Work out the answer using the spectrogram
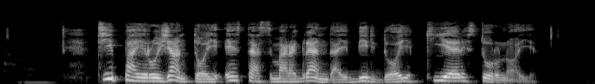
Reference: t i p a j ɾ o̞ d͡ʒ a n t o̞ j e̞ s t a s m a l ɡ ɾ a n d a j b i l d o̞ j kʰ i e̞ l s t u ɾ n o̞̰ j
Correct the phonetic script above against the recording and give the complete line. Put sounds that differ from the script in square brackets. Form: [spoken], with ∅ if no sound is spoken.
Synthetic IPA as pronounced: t i p a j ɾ o̞ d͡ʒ a n t o̞ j e̞ s t a s m a l ɡ ɾ a n d a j b i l d o̞ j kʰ i e̞ l s t u ɾ n o̞̰ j

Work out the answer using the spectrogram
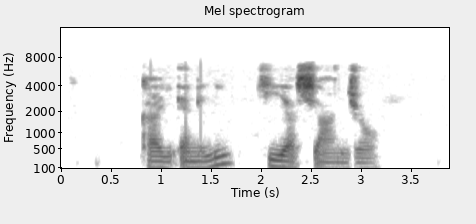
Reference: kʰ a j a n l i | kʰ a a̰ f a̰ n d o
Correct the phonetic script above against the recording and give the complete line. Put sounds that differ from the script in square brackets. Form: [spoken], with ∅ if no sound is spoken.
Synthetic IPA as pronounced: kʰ a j [e] n l i | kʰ [i] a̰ [ʃ] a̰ n [d͡ʒ] o

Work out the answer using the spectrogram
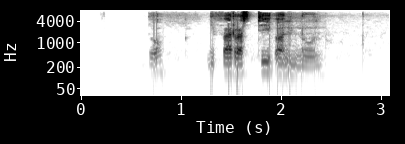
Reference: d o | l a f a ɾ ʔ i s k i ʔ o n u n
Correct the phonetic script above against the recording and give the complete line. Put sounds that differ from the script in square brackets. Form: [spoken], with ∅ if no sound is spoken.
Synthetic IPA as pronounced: d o | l [i] f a ɾ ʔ [a] s [t] i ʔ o [nː] u n

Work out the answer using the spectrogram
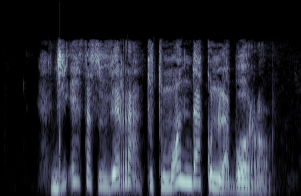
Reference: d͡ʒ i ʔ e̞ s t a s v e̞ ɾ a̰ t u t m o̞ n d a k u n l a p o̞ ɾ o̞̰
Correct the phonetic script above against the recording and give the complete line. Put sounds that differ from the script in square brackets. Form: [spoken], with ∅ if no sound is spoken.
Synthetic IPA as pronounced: d͡ʒ i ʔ e̞ s t a s v e̞ ɾ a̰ t u t m o̞ n d a k u n l a [b] o̞ ɾ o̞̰

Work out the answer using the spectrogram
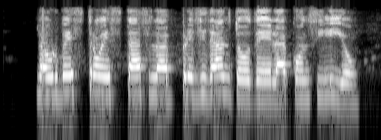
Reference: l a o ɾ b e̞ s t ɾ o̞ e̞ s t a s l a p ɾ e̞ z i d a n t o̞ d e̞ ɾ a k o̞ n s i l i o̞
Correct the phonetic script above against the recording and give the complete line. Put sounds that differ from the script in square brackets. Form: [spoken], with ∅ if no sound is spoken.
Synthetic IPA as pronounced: l a [u] ɾ b e̞ s t ɾ o̞ e̞ s t a s l a p ɾ e̞ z i d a n t o̞ d e̞ [l] a k o̞ n s i l i o̞

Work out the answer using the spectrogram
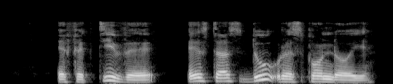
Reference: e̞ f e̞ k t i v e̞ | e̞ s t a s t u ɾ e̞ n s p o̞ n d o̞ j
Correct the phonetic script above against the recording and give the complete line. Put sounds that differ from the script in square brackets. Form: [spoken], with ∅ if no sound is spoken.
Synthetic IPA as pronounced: e̞ f e̞ k t i v e̞ | e̞ s t a s [d] u ɾ e̞ [∅] s p o̞ n d o̞ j

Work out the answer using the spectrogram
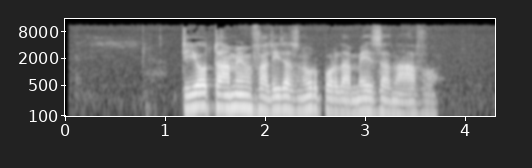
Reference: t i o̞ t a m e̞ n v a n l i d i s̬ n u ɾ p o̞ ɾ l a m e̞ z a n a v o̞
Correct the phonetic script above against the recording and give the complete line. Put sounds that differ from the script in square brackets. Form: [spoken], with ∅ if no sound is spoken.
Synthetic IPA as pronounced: t i o̞ t a m e̞ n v a [∅] l i d [a] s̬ n u ɾ p o̞ ɾ l a m e̞ z a n a v o̞

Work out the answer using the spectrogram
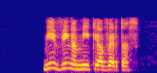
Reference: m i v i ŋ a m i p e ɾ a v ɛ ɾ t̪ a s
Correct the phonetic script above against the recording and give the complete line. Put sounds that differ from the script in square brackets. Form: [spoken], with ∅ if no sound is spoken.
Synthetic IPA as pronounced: m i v i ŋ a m i [k] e [∅] a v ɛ ɾ t̪ a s

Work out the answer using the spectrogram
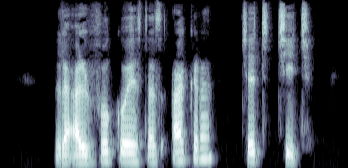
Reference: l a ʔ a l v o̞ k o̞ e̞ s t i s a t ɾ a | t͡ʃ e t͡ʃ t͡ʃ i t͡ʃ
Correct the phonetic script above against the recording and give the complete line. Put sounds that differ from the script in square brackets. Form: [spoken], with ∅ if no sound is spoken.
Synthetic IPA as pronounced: l a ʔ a l v o̞ k o̞ e̞ s t [a] s a [k] ɾ a | t͡ʃ e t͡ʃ t͡ʃ i t͡ʃ

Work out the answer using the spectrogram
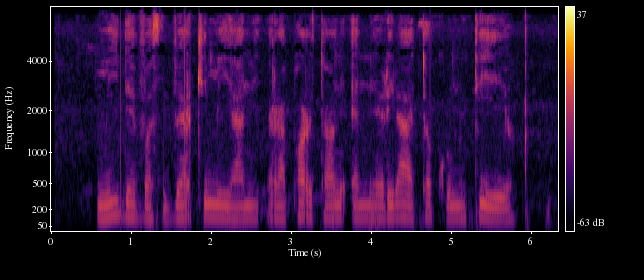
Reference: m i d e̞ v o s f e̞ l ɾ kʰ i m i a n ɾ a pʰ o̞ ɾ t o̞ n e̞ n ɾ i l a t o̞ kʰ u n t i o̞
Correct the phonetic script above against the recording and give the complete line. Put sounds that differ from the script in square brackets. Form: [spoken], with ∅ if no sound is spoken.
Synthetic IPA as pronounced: m i d e̞ v o s [v] e̞ [∅] ɾ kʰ i m i a n ɾ a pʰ o̞ ɾ t o̞ n e̞ n ɾ i l a t o̞ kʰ u n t i o̞

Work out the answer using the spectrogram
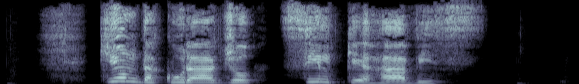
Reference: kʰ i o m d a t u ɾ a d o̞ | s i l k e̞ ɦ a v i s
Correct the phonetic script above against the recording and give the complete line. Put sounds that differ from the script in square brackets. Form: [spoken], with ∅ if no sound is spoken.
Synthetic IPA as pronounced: [k] i o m d a [k] u ɾ a [d͡ʒ] o̞ | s i l k e̞ ɦ a v i s

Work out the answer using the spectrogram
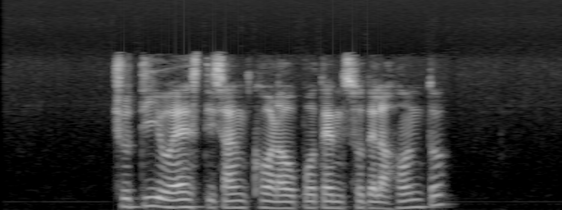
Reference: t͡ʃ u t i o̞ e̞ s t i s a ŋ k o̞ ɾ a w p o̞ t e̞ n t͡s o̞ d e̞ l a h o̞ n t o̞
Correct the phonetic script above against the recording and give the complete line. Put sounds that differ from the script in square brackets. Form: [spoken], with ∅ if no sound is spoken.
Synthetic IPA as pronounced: t͡ʃ u t i o̞ e̞ s t i s a ŋ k o̞ ɾ a w p o̞ t e̞ n t͡s o̞ d e̞ l a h o̞ n t o̞

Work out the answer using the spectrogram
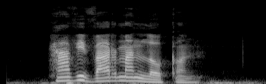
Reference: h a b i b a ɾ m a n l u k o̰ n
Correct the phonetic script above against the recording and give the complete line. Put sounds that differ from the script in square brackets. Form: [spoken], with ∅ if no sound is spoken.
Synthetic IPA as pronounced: h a [v] i [v] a ɾ m a n l [o] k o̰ n

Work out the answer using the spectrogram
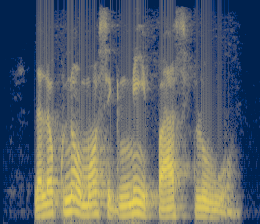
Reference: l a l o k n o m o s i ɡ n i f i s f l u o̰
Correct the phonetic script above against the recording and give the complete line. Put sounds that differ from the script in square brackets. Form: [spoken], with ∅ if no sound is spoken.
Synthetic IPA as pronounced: l a l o k n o m o s i ɡ n i f [a] s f l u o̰

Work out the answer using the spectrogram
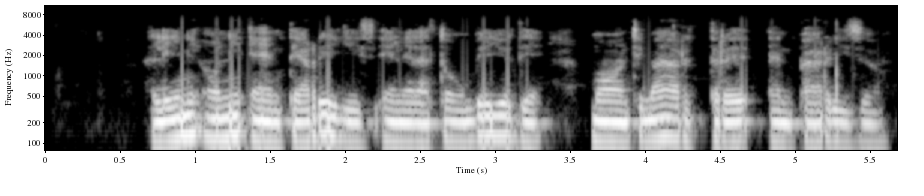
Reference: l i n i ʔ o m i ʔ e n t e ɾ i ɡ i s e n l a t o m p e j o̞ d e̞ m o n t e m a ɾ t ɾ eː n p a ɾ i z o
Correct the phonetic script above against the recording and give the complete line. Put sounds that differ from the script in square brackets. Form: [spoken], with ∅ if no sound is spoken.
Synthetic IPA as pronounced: l i n i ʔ o [n] i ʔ e n t e ɾ i ɡ i s e n l a t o m [b] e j o̞ d e̞ m o n t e m a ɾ t ɾ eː n p a ɾ i z o

